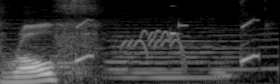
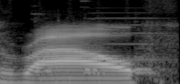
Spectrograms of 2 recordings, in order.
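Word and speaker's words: Rowf: It's Rolf. Ralph, I guess. Oh, it's Ralph. There we go. You have to say it like that, Ralph.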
